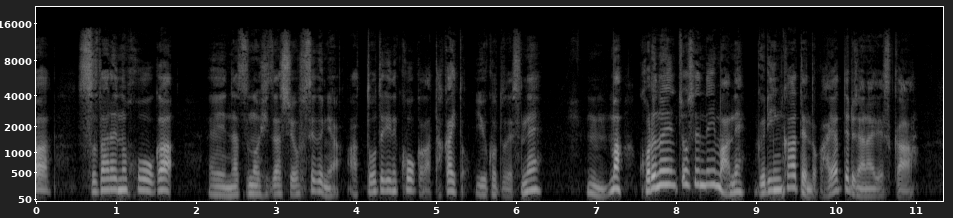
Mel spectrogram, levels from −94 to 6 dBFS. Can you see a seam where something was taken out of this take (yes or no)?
yes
